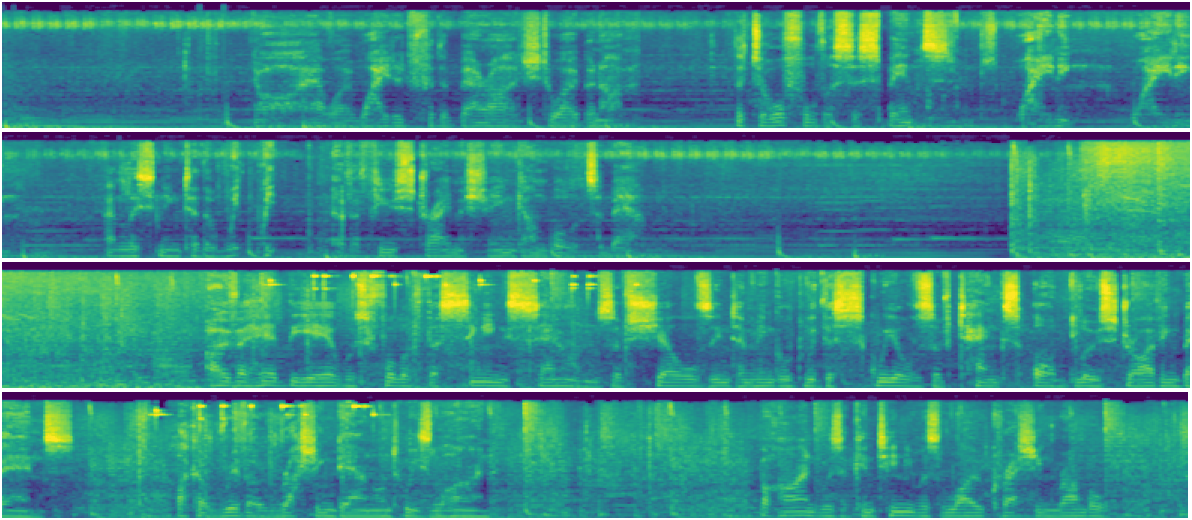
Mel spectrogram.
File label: voice acting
